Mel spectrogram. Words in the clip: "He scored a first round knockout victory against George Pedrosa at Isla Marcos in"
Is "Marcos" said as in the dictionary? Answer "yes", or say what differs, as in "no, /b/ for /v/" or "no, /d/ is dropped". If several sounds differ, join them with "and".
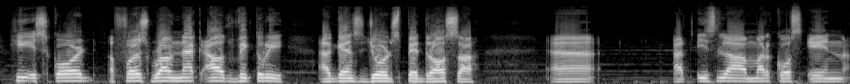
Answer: yes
